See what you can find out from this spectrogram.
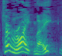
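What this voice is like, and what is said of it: Put-on Australian accent. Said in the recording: “this Aussie, this Australian guy programmed into that does my voice on my GPS.”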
